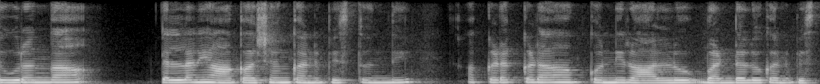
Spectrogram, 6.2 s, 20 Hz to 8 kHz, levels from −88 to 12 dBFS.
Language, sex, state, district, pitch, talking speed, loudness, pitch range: Telugu, female, Andhra Pradesh, Visakhapatnam, 215 Hz, 90 wpm, -13 LUFS, 205-225 Hz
